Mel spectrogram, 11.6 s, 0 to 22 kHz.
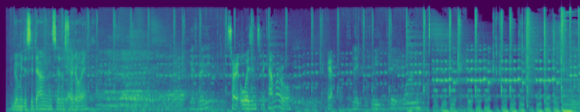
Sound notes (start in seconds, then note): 1.3 group chatter; 8.2 upbeat music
